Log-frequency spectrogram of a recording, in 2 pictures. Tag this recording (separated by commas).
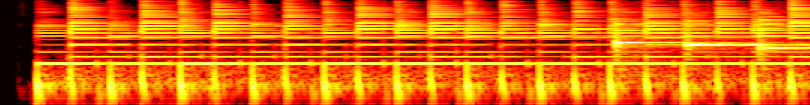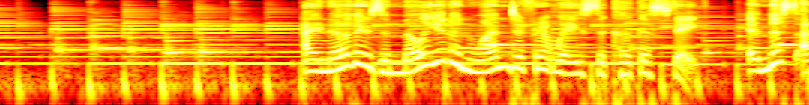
inside a small room, Speech, Music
